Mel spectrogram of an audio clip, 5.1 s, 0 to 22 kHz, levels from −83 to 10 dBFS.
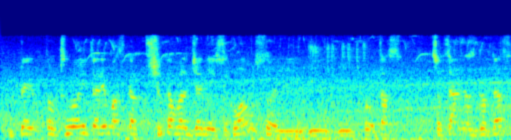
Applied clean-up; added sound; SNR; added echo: none; Bird vocalization, bird call, bird song; 6 dB; reverberation time 2.1 s.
